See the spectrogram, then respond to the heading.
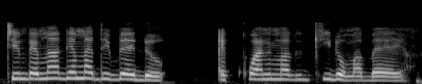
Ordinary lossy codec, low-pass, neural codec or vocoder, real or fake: none; 7.2 kHz; codec, 24 kHz, 1 kbps, SNAC; fake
